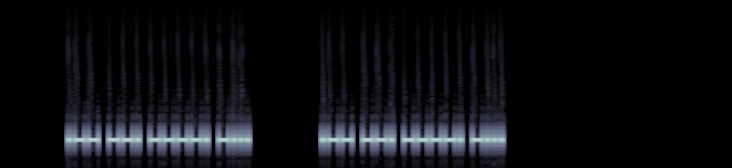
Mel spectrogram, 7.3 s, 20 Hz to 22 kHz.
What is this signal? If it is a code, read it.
Morse code, heard as a keyed tone, about 36 wpm, 700 Hz. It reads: WG9B WG9B
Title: USA Call Signs - 4 Characters - Repeated 2x - 35wpm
